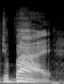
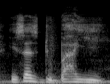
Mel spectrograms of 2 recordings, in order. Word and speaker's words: Dubai: doors to international trade opportunities in Turkey and Dubai.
